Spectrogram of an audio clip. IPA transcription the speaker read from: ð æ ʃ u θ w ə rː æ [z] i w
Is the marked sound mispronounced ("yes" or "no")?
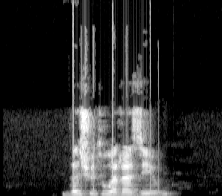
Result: no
